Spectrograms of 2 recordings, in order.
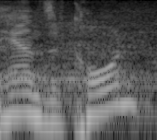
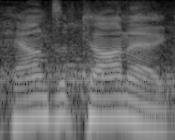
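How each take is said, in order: First: The last word has one syllable, ending in n. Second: The last word has two syllables, ending in g. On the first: The speaker calls it right. "he meant Hounds of Corn" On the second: The speaker calls it wrong. "A guy came in once asking for Karnag"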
